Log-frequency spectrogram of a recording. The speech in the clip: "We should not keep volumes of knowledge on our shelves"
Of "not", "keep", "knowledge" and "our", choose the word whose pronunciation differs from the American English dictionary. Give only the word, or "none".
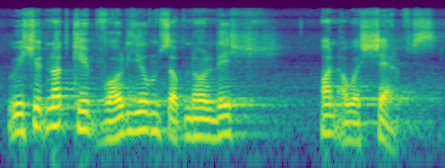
our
